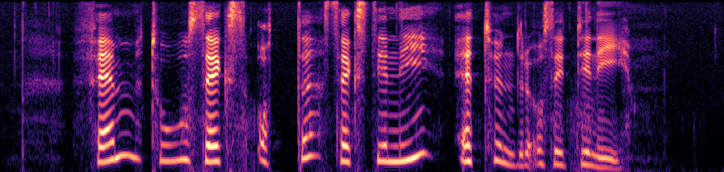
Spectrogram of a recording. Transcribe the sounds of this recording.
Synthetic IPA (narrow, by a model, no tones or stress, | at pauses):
fɛmt̪ʰuːsɛksɔt̪əsɛkst̪ɪniːɛt̪hʉnd̪ɾəʔoːsʏt̪ɪniː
